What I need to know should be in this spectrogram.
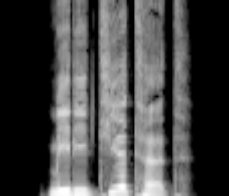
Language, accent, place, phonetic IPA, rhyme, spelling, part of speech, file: German, Germany, Berlin, [mediˈtiːɐ̯tət], -iːɐ̯tət, meditiertet, verb, De-meditiertet.ogg
- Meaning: inflection of meditieren: 1. second-person plural preterite 2. second-person plural subjunctive II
